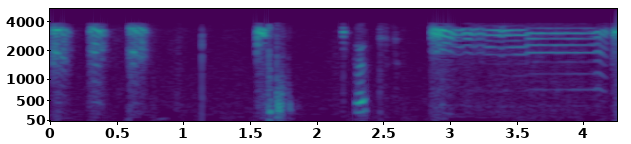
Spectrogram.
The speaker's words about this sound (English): It's this little round noisemaker. It's got little pigs on it and little cats.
